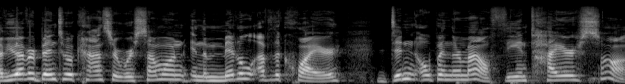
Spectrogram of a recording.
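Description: The man talks at a moderate speed, and the background is quiet. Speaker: church member sharing reflection. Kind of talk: testimony. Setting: church. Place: church. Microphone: podium.

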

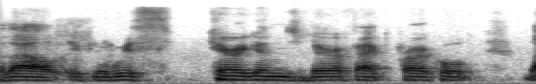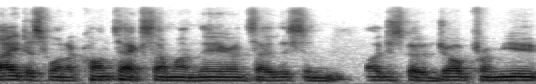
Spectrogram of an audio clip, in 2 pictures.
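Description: Here a man speaks with an Australian accent at a fairly quick pace. His tone is dark and mellow. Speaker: private investigator; guest. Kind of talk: casual interview and Q&A. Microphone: webcam.

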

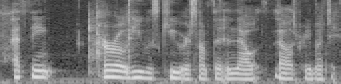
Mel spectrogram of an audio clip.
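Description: With noticeable background noise behind her, a woman speaks at a very deep, low pitch. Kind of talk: casual journaling voice-over.

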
